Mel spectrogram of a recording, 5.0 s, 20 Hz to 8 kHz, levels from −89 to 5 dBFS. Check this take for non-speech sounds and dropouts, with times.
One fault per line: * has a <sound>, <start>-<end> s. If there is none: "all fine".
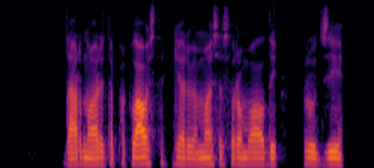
all fine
